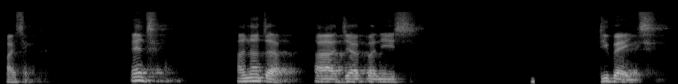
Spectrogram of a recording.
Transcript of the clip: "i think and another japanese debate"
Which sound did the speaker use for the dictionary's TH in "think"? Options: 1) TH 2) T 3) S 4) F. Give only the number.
3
